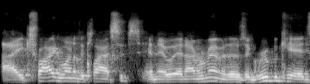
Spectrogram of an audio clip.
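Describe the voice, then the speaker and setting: Speech from a man, its pitch varying in an ordinary way. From Israel, moved to US at seven. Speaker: martial arts instructor and acupuncturist. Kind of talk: interview. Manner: casual with many fillers.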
